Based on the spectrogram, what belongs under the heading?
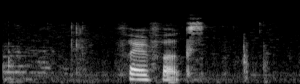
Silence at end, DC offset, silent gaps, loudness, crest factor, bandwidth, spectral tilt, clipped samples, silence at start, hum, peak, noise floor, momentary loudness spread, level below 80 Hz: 0.5 s; under 0.1%; none; -16 LUFS; 20 dB; 9.4 kHz; -3 dB/octave; under 0.1%; 0.05 s; none; -2 dBFS; -47 dBFS; 25 LU; -64 dBFS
